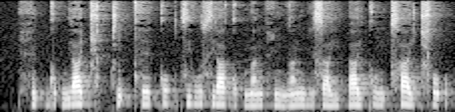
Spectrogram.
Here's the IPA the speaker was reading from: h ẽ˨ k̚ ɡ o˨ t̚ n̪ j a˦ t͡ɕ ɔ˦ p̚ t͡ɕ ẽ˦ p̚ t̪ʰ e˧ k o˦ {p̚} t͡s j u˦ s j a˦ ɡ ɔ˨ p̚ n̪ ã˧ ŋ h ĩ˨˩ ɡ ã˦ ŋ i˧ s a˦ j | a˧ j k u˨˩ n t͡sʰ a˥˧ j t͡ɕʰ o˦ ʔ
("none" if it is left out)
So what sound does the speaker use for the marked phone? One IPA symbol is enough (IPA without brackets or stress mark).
k̚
